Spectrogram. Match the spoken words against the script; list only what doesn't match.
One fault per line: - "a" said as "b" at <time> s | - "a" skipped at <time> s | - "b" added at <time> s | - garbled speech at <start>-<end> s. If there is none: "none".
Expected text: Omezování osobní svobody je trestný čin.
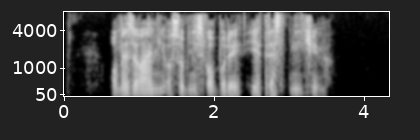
none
